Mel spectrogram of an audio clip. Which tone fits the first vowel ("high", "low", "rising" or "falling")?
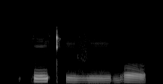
high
